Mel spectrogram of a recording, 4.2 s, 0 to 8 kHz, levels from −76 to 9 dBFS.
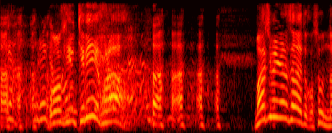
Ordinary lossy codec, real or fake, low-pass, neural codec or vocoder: AAC, 48 kbps; real; 7.2 kHz; none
